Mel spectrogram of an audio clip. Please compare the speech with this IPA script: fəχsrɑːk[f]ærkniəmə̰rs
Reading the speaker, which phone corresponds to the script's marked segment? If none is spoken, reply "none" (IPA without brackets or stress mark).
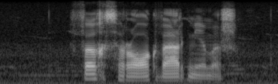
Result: v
